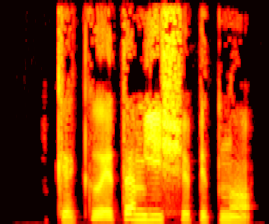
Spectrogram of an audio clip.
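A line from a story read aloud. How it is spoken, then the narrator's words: Boy's grumble. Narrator (Russian): пробурчал мальчик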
